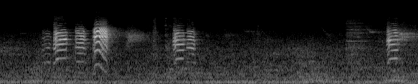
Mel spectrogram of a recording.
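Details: Caged zebra finches, a pair with juveniles and new fledglings; loud nasal harmonic calls in quick pairs, a brief pause, then another burst, over soft background hum.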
